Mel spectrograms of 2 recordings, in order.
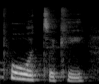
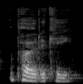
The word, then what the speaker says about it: Ōpōtiki: today for oppo teki so you've got two o's with macrons so they're o and or and then tikki o tikki or poor tikki not as it's commonly pronounced a podiki or poor tikki or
